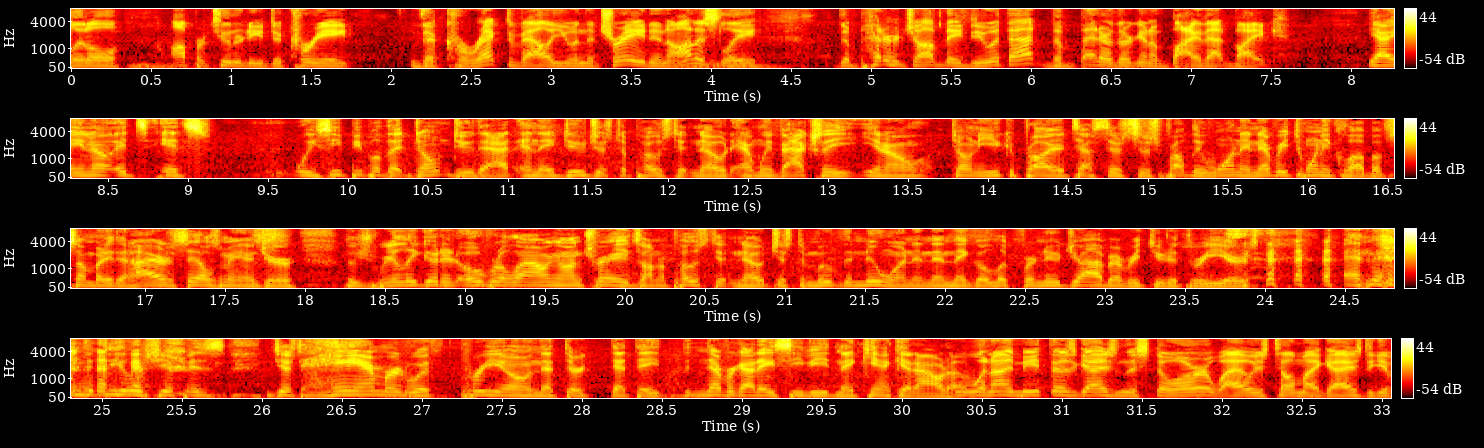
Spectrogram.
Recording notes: they recorded live on the floor of the AIMExpo in Las Vegas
